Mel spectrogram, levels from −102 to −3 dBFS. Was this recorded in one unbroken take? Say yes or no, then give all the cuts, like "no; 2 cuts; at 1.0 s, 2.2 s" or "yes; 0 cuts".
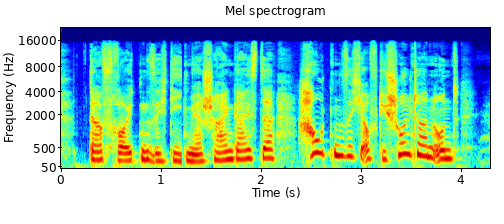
no; 1 cut; at 1.2 s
